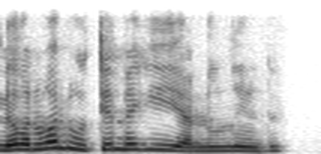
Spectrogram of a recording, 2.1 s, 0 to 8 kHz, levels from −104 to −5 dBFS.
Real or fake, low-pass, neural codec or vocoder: fake; 7.2 kHz; autoencoder, 22.05 kHz, a latent of 192 numbers a frame, VITS, trained on one speaker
